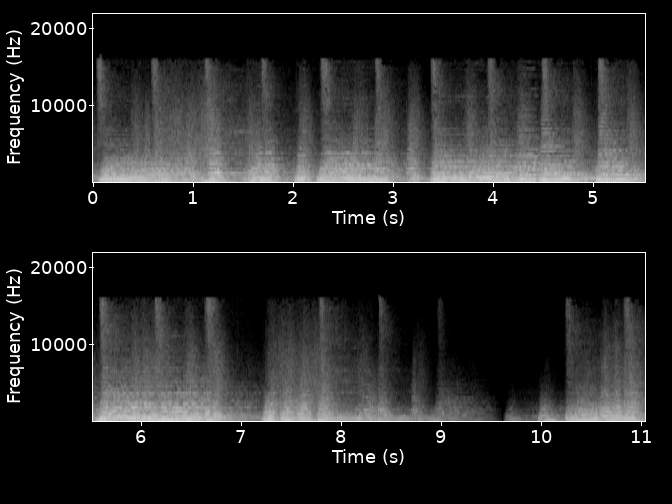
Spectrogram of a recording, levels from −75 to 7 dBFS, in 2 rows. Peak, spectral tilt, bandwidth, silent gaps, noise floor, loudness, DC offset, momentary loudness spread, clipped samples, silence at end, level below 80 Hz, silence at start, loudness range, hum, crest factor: 0 dBFS; -5.5 dB/octave; 16.5 kHz; none; -43 dBFS; -15 LUFS; under 0.1%; 13 LU; under 0.1%; 0 s; -28 dBFS; 0 s; 9 LU; none; 14 dB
